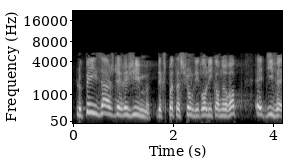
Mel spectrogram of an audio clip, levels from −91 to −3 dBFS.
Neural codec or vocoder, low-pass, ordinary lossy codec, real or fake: none; 5.4 kHz; none; real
